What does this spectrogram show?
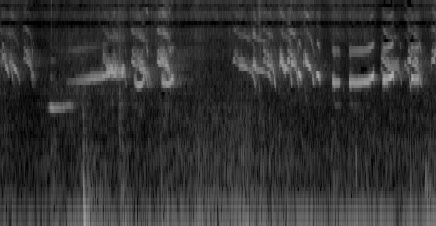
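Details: Two-month-old Lemon Millefleur Sablepoot bantam chicks, almost fully feathered, in a garden. Busy, overlapping high peeps and short twittering chirps come several per second, some whistled and level, others quick and downslurred.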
